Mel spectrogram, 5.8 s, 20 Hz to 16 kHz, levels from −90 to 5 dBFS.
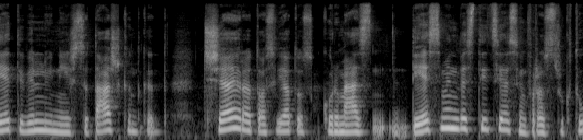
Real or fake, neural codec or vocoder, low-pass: real; none; 14.4 kHz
